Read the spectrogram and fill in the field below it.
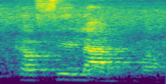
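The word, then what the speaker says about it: Café Landtmann: Cafe Landman. Am I pronouncing that right? Cafe Landman. Cafe Landman, yes.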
